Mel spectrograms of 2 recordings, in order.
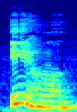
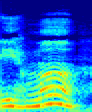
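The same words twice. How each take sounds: First: The stress is on the first syllable. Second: The stress is on the last syllable. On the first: The speaker calls it wrong. "É o ir?" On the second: The speaker calls it right. "A sílaba tônica é o mã"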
